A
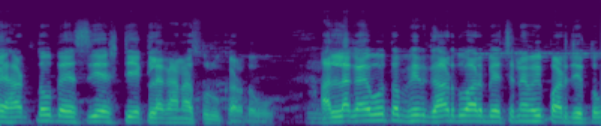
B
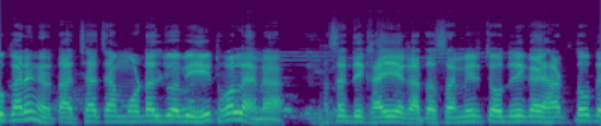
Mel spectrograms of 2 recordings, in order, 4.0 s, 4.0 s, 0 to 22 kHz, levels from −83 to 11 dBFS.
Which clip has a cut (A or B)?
B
